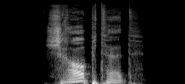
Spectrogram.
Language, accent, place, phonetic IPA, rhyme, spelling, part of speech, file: German, Germany, Berlin, [ˈʃʁaʊ̯ptət], -aʊ̯ptət, schraubtet, verb, De-schraubtet.ogg
- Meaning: inflection of schrauben: 1. second-person plural preterite 2. second-person plural subjunctive II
